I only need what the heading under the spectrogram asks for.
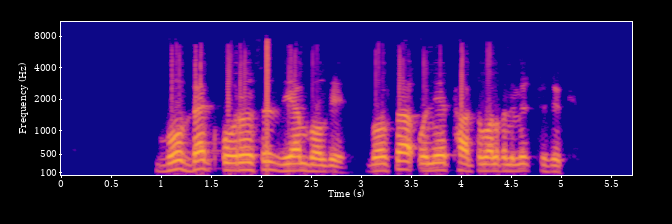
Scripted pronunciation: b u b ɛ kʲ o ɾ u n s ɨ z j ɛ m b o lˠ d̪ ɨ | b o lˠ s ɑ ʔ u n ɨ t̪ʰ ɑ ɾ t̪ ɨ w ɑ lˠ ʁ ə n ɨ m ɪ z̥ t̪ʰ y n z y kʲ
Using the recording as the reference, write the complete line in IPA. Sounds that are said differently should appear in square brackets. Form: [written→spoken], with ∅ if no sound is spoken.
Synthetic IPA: b u b ɛ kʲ o ɾ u n s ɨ z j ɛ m b o lˠ d̪ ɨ | b o lˠ s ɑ ʔ u n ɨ t̪ʰ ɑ ɾ t̪ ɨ w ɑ lˠ ʁ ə n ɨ m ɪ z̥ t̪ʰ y [n→∅] z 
